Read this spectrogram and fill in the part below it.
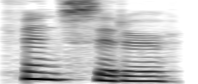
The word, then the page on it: fence sitter: American English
